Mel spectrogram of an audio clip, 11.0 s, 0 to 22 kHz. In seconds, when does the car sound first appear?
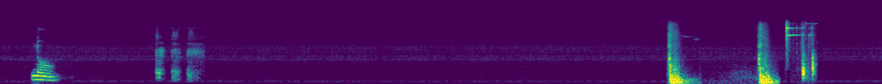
8.3 s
